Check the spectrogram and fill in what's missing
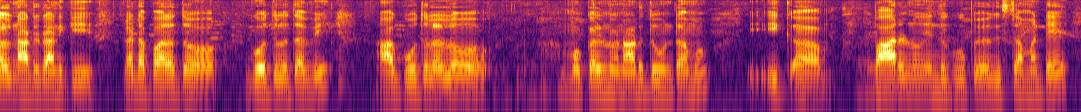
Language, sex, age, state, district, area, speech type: Telugu, male, 18-30, Telangana, Mancherial, rural, spontaneous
